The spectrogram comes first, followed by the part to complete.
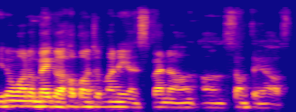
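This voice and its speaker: This man's voice is medium in pitch and somewhat breathy. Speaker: real estate investor. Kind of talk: podcast interview. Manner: hesitant with many fillers.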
